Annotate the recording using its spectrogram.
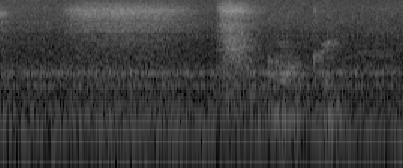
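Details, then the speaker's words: Female patient with allergies on medication, breathing through the nose during a nurse's simulated home physical assessment, nasal inspection; no septal deviation found: soft airy breaths with one stronger sniff over room hum; normal unobstructed nasal airflow. "now I'm going to inspect your nose okay I want you to breathe for me like let go your nose"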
